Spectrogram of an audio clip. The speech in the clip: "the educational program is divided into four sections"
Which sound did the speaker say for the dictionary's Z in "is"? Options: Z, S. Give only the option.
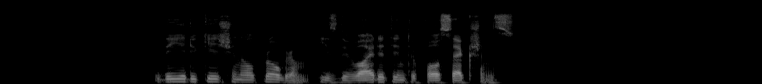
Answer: Z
